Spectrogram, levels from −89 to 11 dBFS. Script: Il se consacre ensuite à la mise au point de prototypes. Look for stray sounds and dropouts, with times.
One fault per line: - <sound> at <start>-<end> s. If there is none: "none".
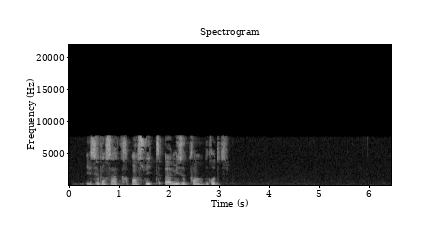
none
